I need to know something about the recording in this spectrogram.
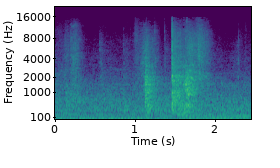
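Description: Paper wrappers and condiment packets rustling and clicking as they are handled in a cardboard takeout box, with a sharp click about a second and a half in, followed by a short rustle.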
